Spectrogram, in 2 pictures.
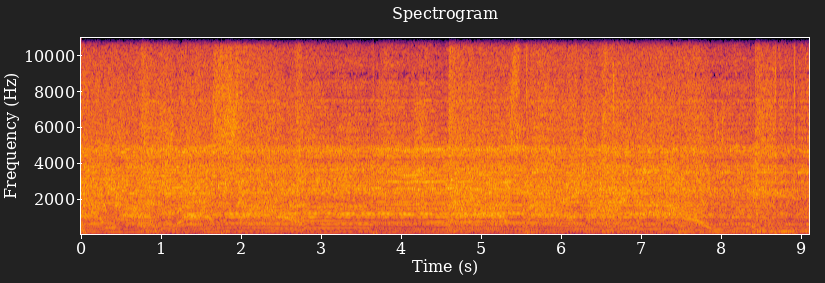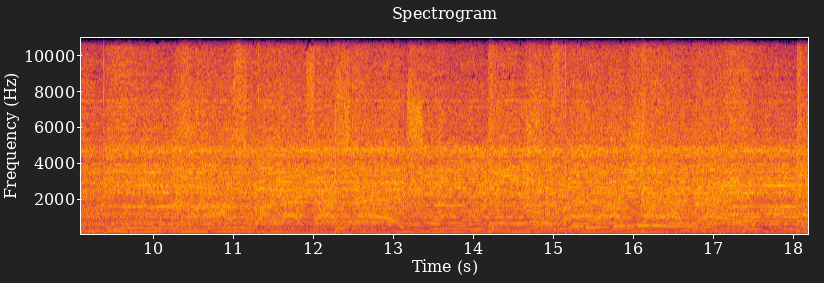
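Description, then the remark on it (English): A person screams loudly and continuously, a raw, strained yell that stays dense and intense for the whole stretch, with no pauses and no other talking. “My throat hurts listening to this.”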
